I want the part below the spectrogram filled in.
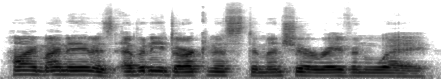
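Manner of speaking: normal talking voice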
